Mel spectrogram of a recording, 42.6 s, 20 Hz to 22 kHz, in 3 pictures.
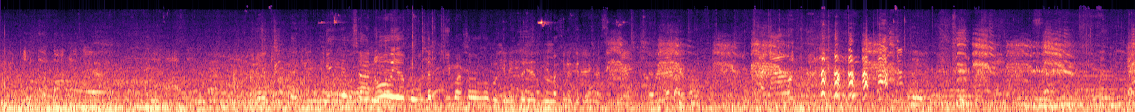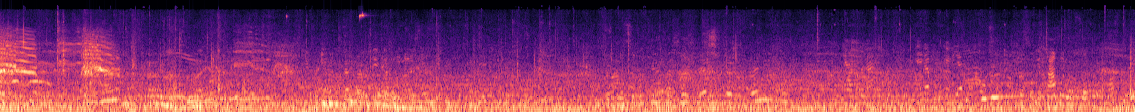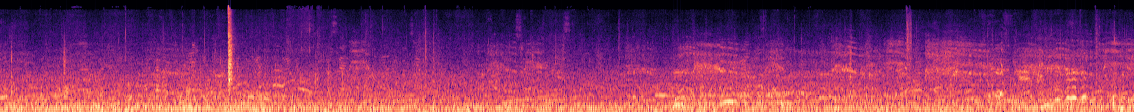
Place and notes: Av. Arturo Prat, Valdivia, Los Ríos, Chili - AMB VALDIVIA HARBOUR TRAFFIC ANIMATED WALLA WALK MS MKH MATRICED
This is a recording of the harbour located in Valdivia. I used Sennheiser MS microphones (MKH8050 MKH30) and a Sound Devices 633.
Región de Los Ríos, Chile, 19 August, 17:00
